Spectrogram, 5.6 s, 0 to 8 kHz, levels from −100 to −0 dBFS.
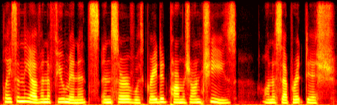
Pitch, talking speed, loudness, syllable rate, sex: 230 Hz, 180 wpm, -16 LUFS, 5.7 syllables/s, female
